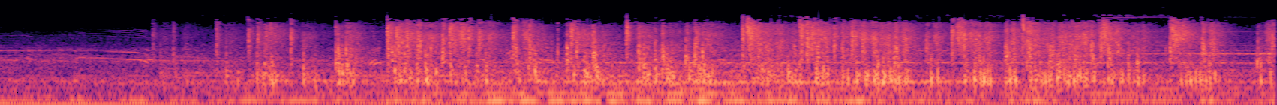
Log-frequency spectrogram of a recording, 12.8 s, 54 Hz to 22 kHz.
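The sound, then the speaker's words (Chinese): Sustained gunfire crackles almost nonstop for more than ten seconds, a dense mix of rapid bursts and scattered single shots echoing loudly, as if from several guns at once, in Beijing through the night as army troops open fire during the June Fourth incident. “北京城彻夜枪声不断，这就是震惊世界的64事件。”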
